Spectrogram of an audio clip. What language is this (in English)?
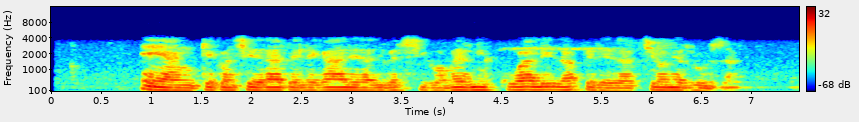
Italian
